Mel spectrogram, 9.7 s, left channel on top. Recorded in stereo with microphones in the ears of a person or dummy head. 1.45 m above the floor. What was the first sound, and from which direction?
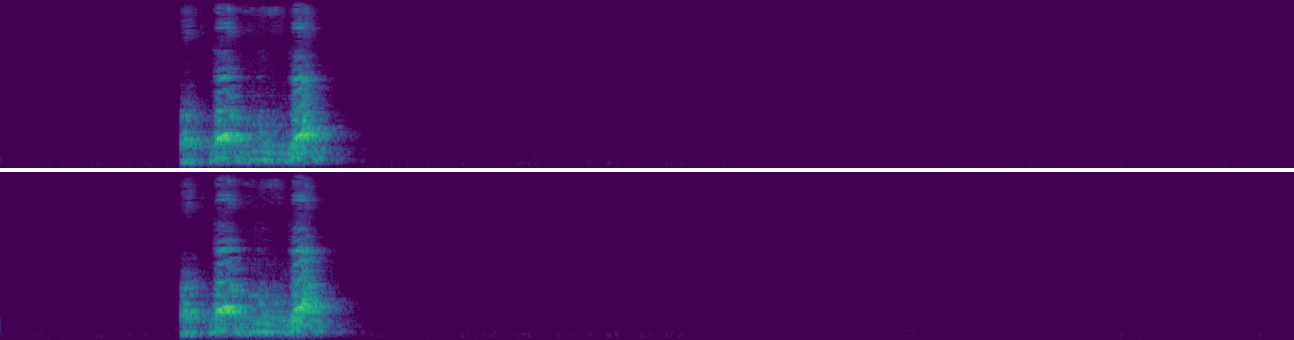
A dog barking, 10° left (ahead or behind).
